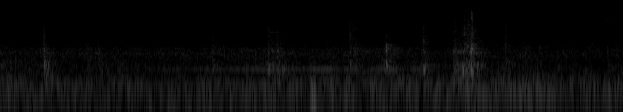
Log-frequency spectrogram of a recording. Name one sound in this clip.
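A plastic console case knocks and rattles as hands handle it.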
